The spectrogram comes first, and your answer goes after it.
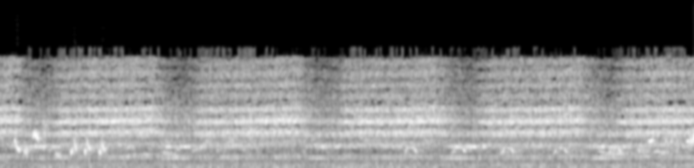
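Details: A dense, high shrill buzz from cicadas on Mount Pabangbon surges rhythmically in regular waves. A few faint bird chirps appear early and then in the middle.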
